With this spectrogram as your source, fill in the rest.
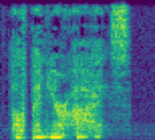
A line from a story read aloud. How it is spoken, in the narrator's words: I whisper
